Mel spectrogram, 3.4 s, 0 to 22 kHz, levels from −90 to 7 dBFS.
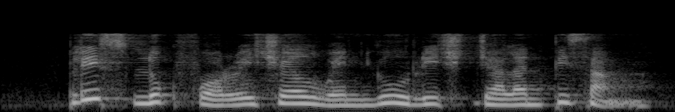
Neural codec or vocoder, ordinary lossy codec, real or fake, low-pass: vocoder, 44.1 kHz, 128 mel bands, Pupu-Vocoder; MP3, 64 kbps; fake; 7.2 kHz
